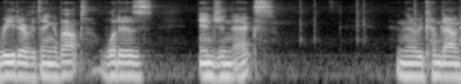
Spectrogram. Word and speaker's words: nginx: got a link here how to install the ng INX web server so what is ng INX or nginx is the pronunciation it's an alternative to the extremely popular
